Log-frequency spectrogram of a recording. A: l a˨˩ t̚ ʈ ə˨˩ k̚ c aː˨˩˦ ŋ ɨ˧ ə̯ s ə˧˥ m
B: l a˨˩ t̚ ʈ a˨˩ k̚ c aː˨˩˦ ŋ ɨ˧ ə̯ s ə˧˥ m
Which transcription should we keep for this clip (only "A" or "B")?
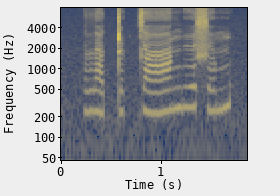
A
